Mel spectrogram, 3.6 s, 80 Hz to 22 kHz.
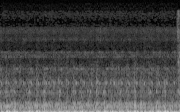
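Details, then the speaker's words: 1986 VW Jetta turbo diesel after sitting, cold, with a half-dead battery: fast, even cranking chug with no catch or firing; no power reaching the glow plugs. "yeah no glow plugs well that's probably why it won't start"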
